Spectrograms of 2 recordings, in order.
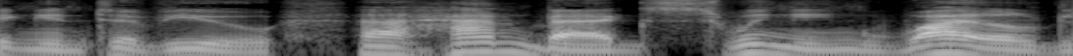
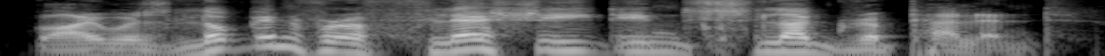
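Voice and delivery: growling; 7 semitones higher than usual. A narrator's reading. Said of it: "growled Hagrid".

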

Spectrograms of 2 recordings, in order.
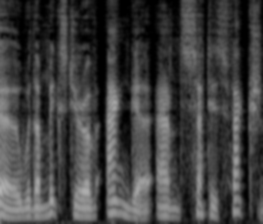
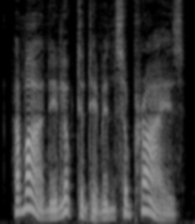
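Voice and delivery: ordinary delivery

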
